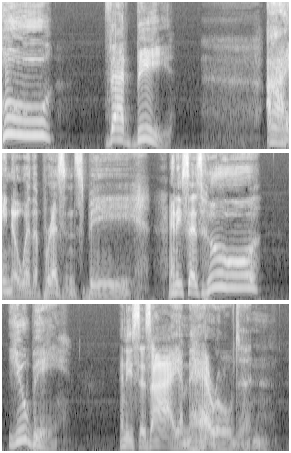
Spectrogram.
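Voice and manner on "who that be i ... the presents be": spooky, eerie character voice. Telling a spooky story and voicing a figure in it, creepy voice. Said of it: "make this as creepy as possible".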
